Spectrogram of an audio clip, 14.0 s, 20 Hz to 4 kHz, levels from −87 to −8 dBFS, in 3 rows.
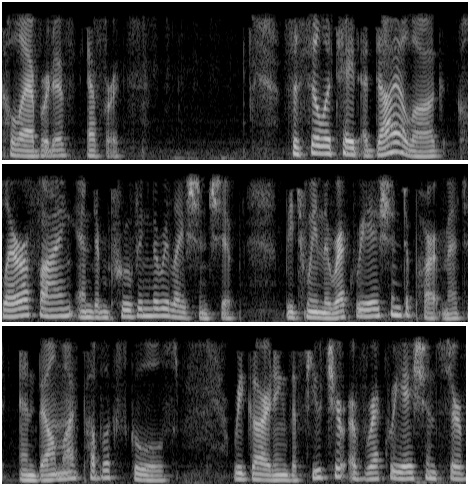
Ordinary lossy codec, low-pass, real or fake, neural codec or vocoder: MP3, 32 kbps; 3.6 kHz; real; none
